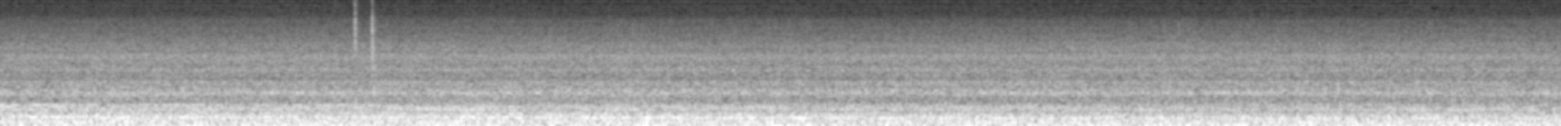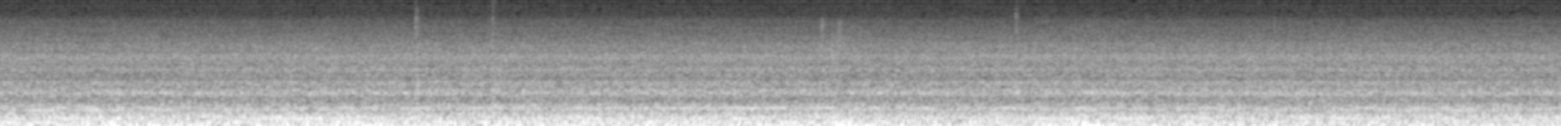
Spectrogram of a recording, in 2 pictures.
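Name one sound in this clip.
Jet engines hum steadily at a low idle as an airliner taxis.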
